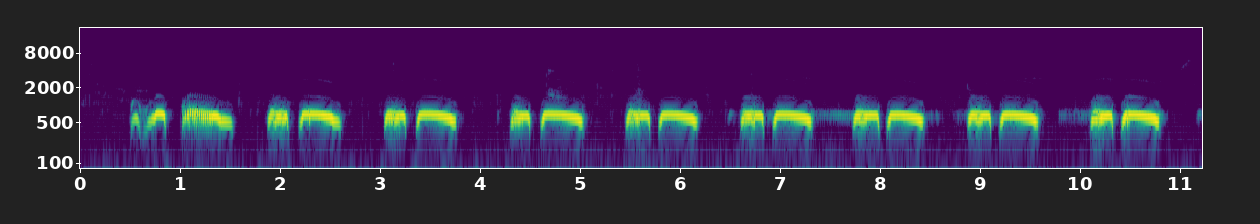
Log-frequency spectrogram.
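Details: Spotted doves cooing, a recording of males and females for luring wild doves and training decoy birds. A long, regular run of about eleven short-long coo pairs, each roughly a second apart, low and hollow in tone.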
